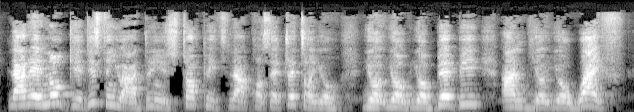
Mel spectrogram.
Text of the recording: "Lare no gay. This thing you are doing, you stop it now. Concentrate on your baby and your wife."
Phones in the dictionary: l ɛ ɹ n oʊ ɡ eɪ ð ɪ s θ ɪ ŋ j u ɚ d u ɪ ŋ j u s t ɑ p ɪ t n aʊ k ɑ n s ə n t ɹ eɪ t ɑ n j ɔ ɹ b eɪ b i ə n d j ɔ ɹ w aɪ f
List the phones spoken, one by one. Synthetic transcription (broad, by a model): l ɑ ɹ n oʊ ɡ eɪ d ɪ s t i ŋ j u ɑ d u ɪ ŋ j u s t ɑ p ɪ t n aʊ k ɑ n s ə n t ɹ eɪ t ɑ n j ɔ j b eɪ b i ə n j j ɔ w aɪ f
